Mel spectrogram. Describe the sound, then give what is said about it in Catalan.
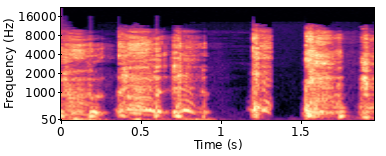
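An old man coughs at night: a series of harsh, raspy coughs that come in clusters, three close together, then a short one, then two more after a brief pause. “Una nit, el vell té molta tos.”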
